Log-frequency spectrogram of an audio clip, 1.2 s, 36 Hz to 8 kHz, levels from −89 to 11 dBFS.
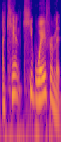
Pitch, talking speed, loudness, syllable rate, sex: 180 Hz, 290 wpm, -17 LUFS, 5.9 syllables/s, male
